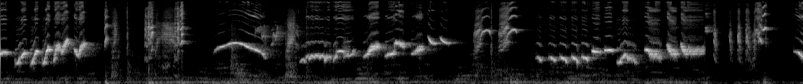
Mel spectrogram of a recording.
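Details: White-rumped shama singing, used to lure a reluctant bird into song: rich loud whistled phrases of rising and falling slurred notes, quick rolling note runs, and crisp high chips scattered throughout.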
